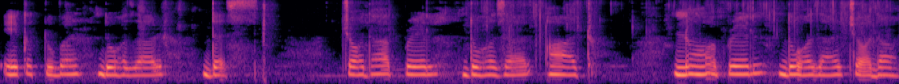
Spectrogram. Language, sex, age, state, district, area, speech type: Urdu, female, 30-45, Uttar Pradesh, Lucknow, urban, spontaneous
